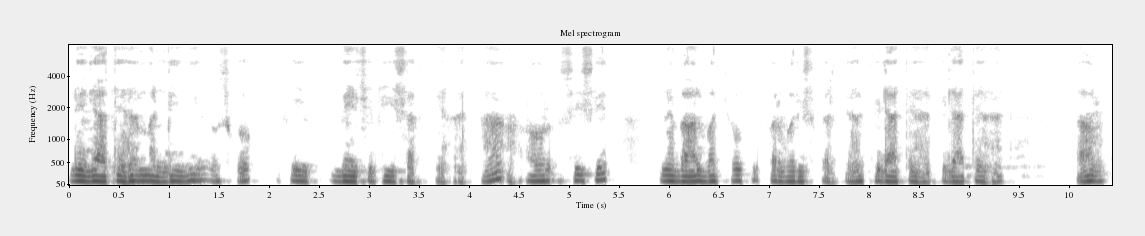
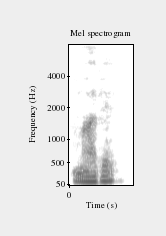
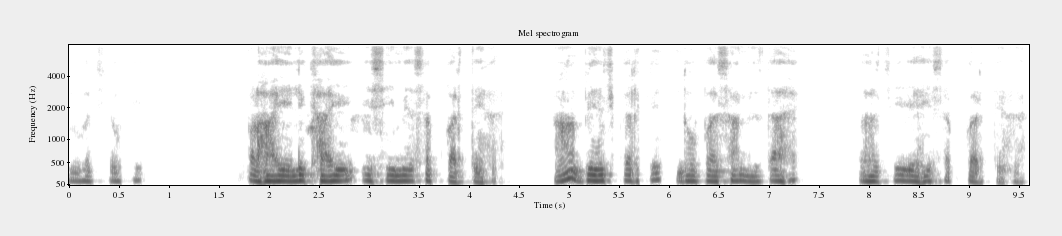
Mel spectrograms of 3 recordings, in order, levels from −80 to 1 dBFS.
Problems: constant background noise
